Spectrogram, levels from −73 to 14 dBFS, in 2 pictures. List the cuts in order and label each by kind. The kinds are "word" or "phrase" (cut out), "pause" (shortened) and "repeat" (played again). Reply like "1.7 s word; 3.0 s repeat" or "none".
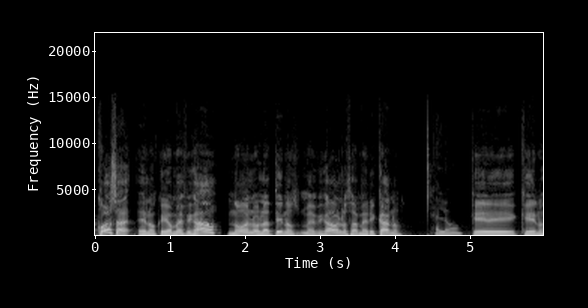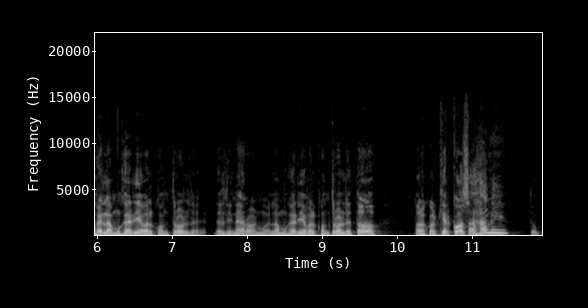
1.7 s pause; 6.0 s phrase; 7.4 s pause; 8.1 s word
